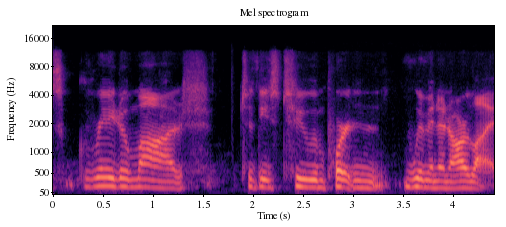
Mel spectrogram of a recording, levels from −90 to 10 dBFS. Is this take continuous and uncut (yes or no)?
yes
